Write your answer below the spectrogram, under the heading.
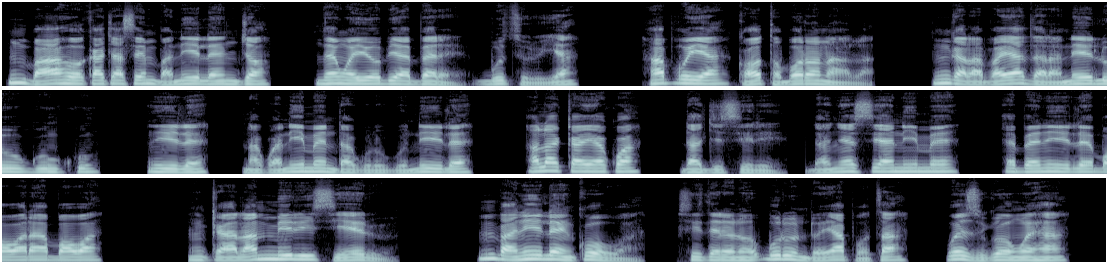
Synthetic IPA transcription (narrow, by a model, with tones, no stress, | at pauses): m̩˦ba˨a˦ɦʊ˨˦ka˦t͡ʃa˦sɪ˦m̩˦ba˨niː˦le˦n̩˦d͡ʒɔ˦ | ne˦ŋʷe˨jo˦bja˦˨be˦ɾḛ˨ɡ͡bu˦tu˨ɾṵ˨ja˦ | ha˦p̬ʊ˦ja˦kɔ˨˦tɔ˨bɔ˦ɾɔ˦na˨la̰˨ | ŋ̩˦ɡa˨la˨ba˨ja˦da˨ɾa˨ne˦lu˦ɡʷu˦ŋ̩˦kʷu˦ | niː˦le˦ | na˨kʷa˨ni˦me˦n̩˨da˨ɡʷu˨ɾu˨ɡʷu˨niː˦le˦ | a˦la˦ka˦ja˦kʷa˦ | da˨d͡ʒi˨si˨ɾɪ̰˨da˨ɲe˦sɪ˦ja˦ni˦me˦ | e˦be˦niː˦le˦ɡ͡ba˨wa˦ɾa˦ɡ͡ba˦wa˦ | ŋ̩˨ka˨a˨la˨m̩˦mi˦ɾi˦si˨e˦ɾṵ˨ | m̩˦ba˨niː˦le˦ŋ̩˨kʊ˦˨wa̰˨ | si˨t̬e˨ɾe˨no˨k͡pu˦ɾu˦n̩˨dʊ˨ja˦pʊ˨ta˦ | we˦zu˨ɡo˦˨ŋʷe˦ɦa˦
